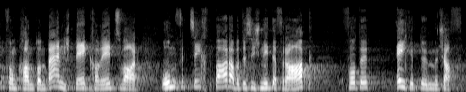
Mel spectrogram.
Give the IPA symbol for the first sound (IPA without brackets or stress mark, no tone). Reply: f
